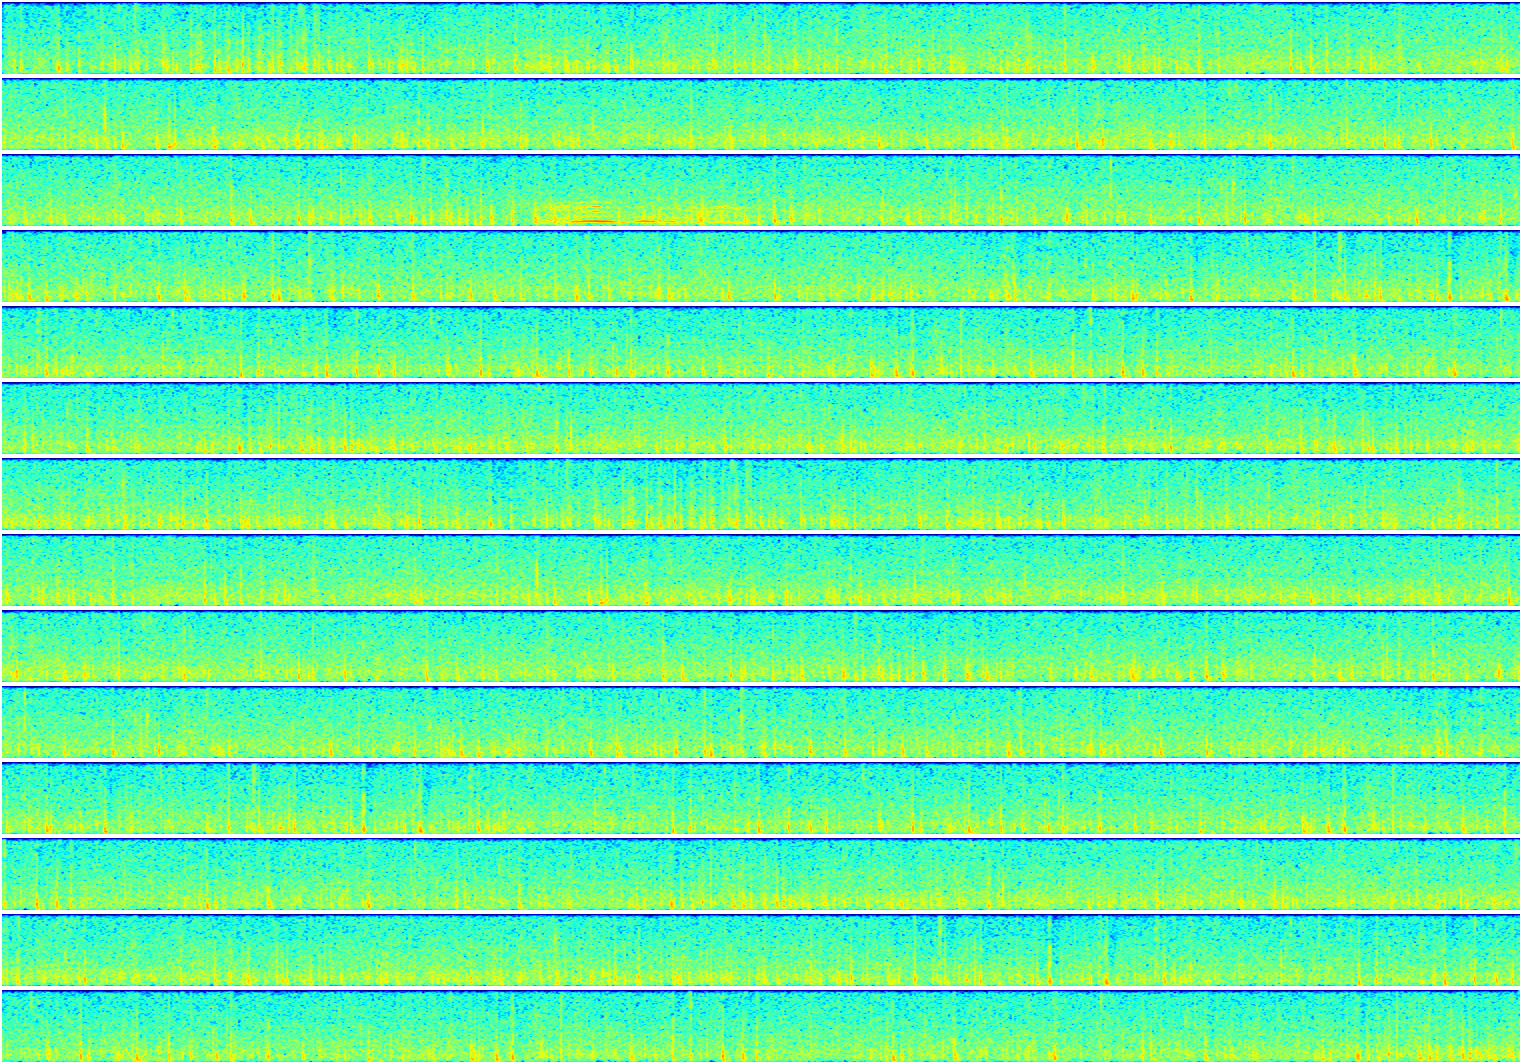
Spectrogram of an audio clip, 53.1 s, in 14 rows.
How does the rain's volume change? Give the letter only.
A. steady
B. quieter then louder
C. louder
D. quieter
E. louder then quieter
A.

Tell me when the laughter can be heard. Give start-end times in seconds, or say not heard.
8.9-9.5.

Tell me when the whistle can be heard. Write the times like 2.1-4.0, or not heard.
not heard.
